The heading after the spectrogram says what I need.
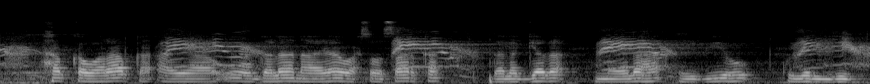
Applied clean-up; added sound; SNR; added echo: none; Cat; 9 dB; reverberation time 0.6 s.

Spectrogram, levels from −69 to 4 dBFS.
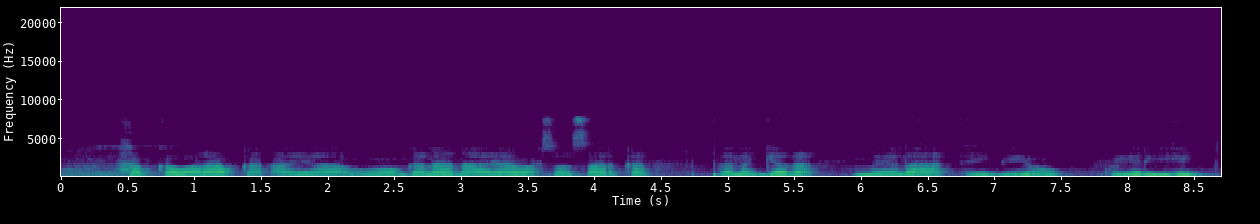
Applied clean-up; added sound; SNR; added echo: none; none; none; none.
